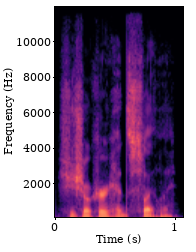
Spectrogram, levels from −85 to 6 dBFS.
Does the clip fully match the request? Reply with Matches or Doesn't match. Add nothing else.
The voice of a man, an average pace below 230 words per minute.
Doesn't match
